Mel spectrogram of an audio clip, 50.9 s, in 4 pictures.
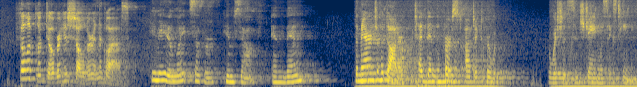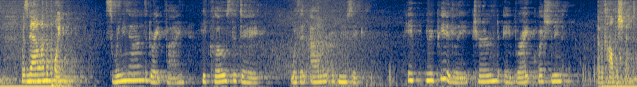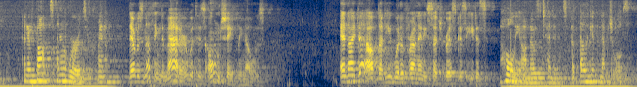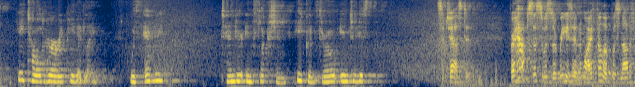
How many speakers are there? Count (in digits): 3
